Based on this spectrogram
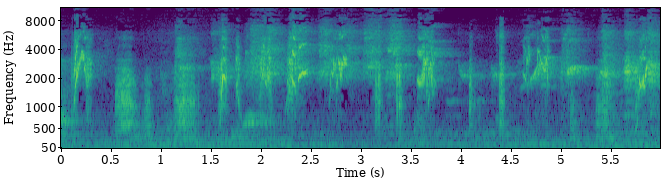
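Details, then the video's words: Young Javan myna chick (jalak kebo) chirping at length while learning to vocalise; harsh raspy squawks and chatter repeated in rapid bursts about every half second, some notes buzzy and rising, continuous throughout. "ANAKAN JALAK KEBO SULTAN NGRIWIK PANJANG"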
